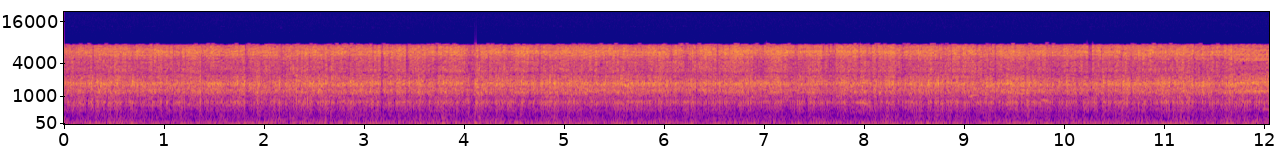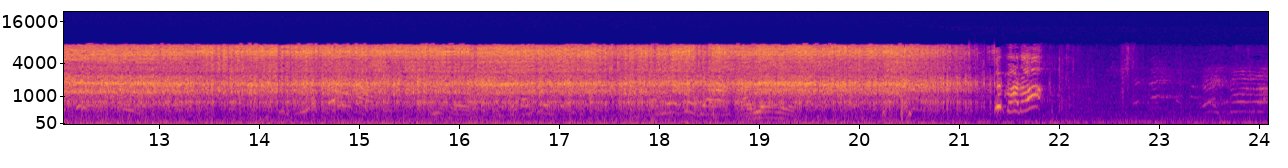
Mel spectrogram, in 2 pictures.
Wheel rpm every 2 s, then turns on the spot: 160, 160, 160, 160, 160, 160, 160, 160, 160, 160, 50, 0.
none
